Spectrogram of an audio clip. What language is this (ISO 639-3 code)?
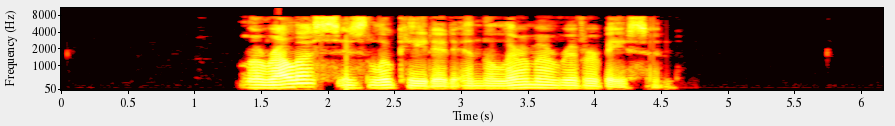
eng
